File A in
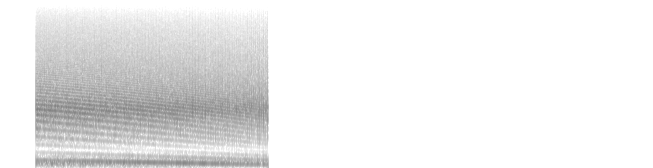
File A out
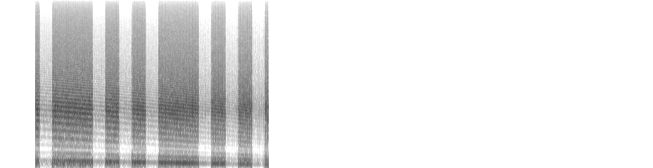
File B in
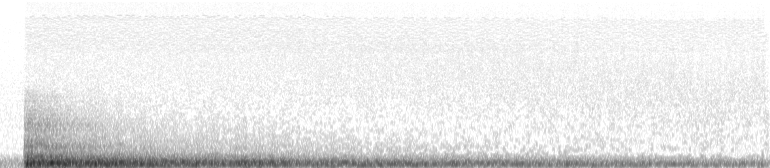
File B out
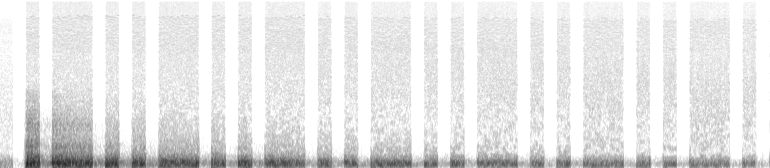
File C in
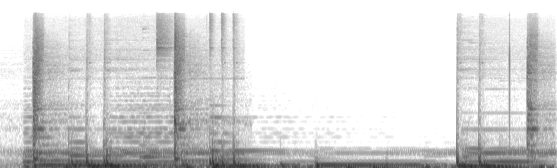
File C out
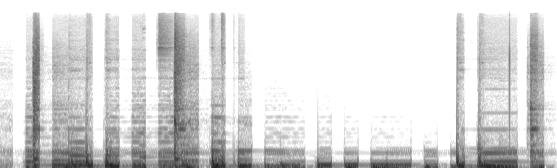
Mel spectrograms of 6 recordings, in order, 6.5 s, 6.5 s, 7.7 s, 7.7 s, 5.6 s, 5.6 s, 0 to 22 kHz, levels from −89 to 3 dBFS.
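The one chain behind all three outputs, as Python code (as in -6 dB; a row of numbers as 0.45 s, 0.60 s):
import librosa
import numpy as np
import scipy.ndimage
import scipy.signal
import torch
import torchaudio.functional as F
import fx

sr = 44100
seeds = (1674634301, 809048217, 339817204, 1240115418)

y = fx.step_gate(x, sr, bpm=113, pattern='x.x.xxx.', floor_db=-24.0, edge_ms=4.5)
y = librosa.util.normalize(y) * 10.0 ** (-6 / 20.0)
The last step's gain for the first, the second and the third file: +18.5 dB, +4.5 dB, +4.5 dB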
